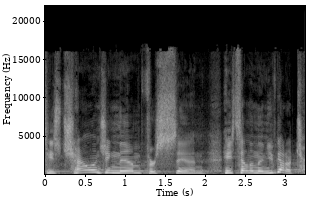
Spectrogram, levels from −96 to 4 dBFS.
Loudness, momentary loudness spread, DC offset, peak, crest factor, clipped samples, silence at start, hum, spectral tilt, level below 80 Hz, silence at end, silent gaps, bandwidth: -24 LUFS; 4 LU; under 0.1%; -6 dBFS; 18 dB; under 0.1%; 0 s; none; -3.5 dB/octave; -62 dBFS; 0 s; none; 17 kHz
